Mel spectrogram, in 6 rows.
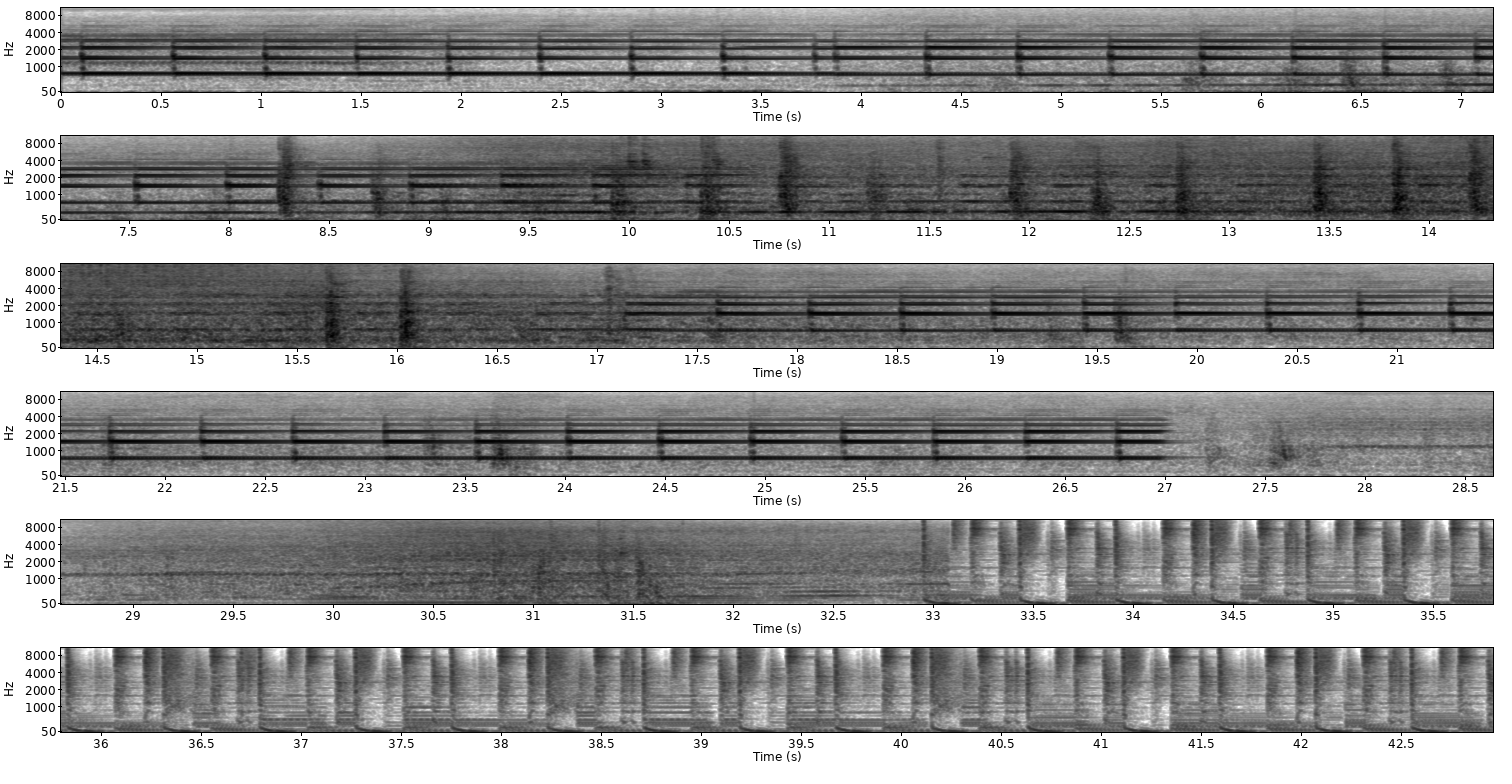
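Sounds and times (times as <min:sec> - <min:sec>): level crossing bell clanging: 0:00.0 - 0:29.2
electric train whine: 0:00.0 - 0:33.2
train wheels clacking: 0:02.5 - 0:22.1.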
